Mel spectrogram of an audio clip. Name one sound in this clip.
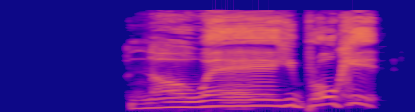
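A young man speaks with animation, close into a microphone.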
